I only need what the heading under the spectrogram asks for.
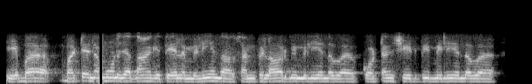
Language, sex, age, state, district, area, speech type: Sindhi, male, 45-60, Gujarat, Surat, urban, conversation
